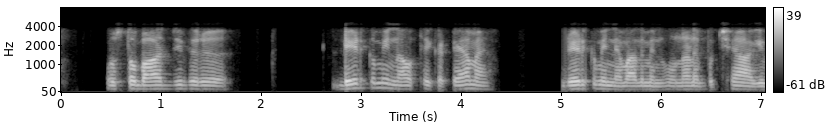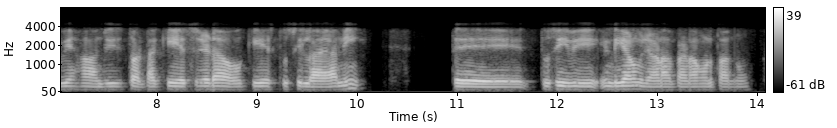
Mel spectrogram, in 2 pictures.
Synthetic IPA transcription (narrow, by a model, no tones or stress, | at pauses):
ʊst̪õːbaːd̪̚d͡ʒiːpʰɪɾ | ɖeːɽkəmiːnãːʊt̪ʰːeːkəʈːeːaːmɛ̃ː | ɖeːɽkəmiːneːbaːd̪mɛːnũːʊnãːneːpʊtːʃʰjãːaːɡeːbiːɦãːd͡ʒiːt̪ʊaːɖaːkeːsd͡ʒeːɽaːoːkeːst̪ʊsĩːlaːjaːnĩː | t̪eːt̪ʊsĩːʋiːɪɳɖijaːnũːd͡ʒaːɽ̃aːpɛːɽ̃aːɦʊɳt̪ʊaːnũː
